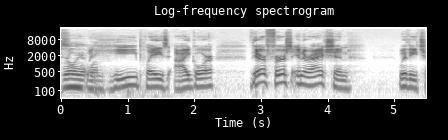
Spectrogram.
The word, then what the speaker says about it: Igor: But he must be Igor. No, it's pronounced Igor.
